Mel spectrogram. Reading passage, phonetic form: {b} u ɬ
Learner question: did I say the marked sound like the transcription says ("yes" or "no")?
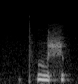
no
